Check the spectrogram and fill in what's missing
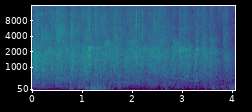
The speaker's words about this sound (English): But once again, a round of applause. Let's start for all of our guests.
